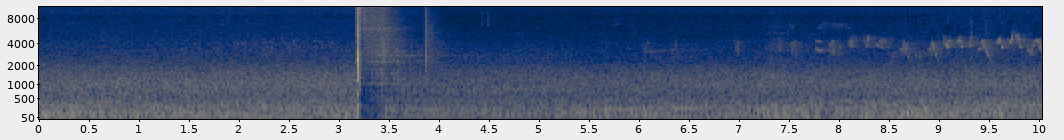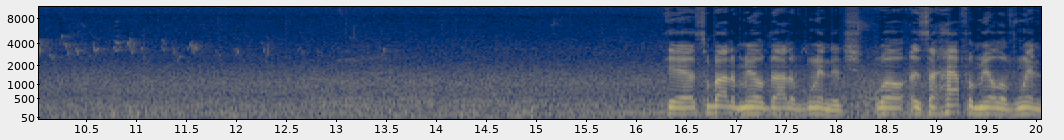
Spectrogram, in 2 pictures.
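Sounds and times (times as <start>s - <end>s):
wind noise on microphone: 0.0s - 4.1s, 5.6s - 16.2s
birds chirping: 1.2s - 19.0s
air rifle shot: 3.1s - 4.1s.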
